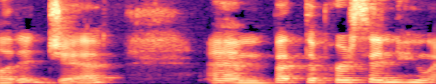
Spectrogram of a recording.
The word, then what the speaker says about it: GIF: seems funny that I would call it a jiff and but the person who actually developed the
